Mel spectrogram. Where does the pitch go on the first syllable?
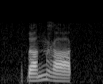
rising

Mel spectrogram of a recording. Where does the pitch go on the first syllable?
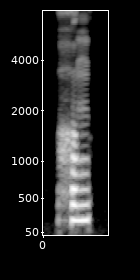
low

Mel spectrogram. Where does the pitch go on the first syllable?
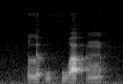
rising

